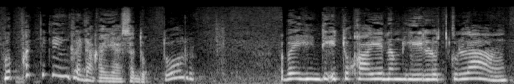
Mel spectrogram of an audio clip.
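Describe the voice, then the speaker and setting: A woman's voice: fairly high pitch, very animated, moderate pace, slight background noise. A woman acting a concerned, blunt middle-aged aunt, frank and fussing, in radio drama style. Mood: concerned, urging. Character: concerned, blunt older aunt and folk massage healer.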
